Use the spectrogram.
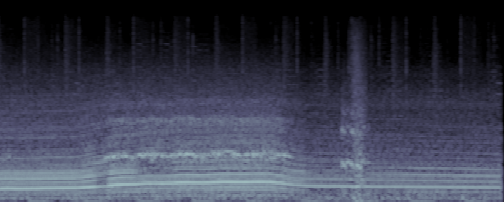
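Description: A Lamborghini towing a loaded trailer in BeamNG Drive, its engine droning steadily at a sustained pitch that shifts slightly as it drives, with a faint tire squeal near the end and no talk.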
